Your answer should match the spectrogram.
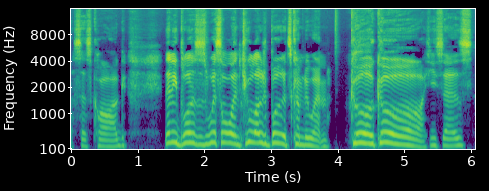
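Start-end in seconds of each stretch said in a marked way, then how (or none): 4.2-5.3 loud, drawn-out caw; imitated bird caw. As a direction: call out like a big bird. Imitating a call to birds.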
